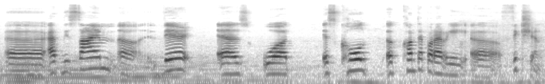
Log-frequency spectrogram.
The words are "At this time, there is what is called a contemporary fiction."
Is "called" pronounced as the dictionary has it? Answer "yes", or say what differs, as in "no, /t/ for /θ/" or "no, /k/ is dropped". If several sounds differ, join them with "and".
yes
